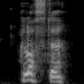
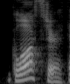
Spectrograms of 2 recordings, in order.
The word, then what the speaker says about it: Gloucester: The Duke of Gloucester, how do you pronounce that? Do you say Gloucester? Gloucester. Gloucester, thank you. The Duke of Gloucester. Isn't that funny? Because over here, the C E S is always ch sound.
